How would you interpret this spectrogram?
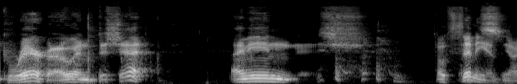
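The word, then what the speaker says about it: Semien: I mean, Simeon. Yeah, I pronounced his name wrong. What'd you say? What'd you call him? I think I said Seaman. Seaman? No, he's not. Yeah.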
